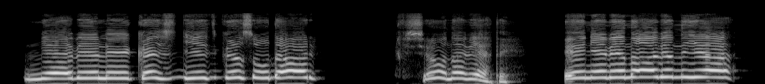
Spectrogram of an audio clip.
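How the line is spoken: Sudden yelling. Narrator (Russian): Вдруг заорал Никитка

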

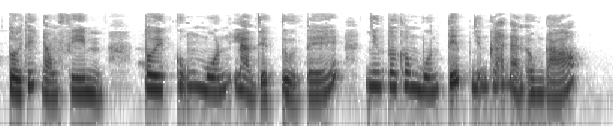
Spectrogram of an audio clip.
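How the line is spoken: Crying. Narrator (Vietnamese): khóc lóc

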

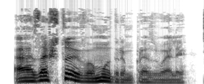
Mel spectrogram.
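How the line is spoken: Plain question. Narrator (Russian): спросил он

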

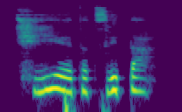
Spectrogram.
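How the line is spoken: Whispered question. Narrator (Russian): спросил Конрад шепотом

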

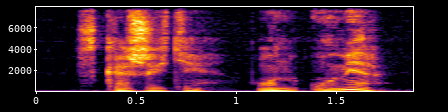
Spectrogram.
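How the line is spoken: Trembling voice, asking. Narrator (Russian): дрогнувшим голосом спросил Виталий

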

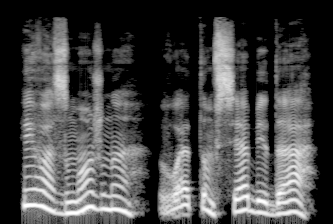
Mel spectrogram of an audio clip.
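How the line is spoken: Sighing. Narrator (Russian): вздохнула Яридин

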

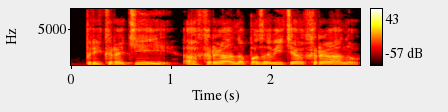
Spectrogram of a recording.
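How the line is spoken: Men shouting. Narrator (Russian): кричали разнимающие мужчины

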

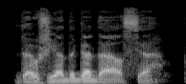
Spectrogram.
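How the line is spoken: Grumbling. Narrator (Russian): пробурчал

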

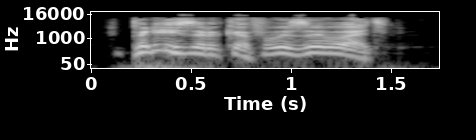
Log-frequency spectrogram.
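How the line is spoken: Chuckling laugh. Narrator (Russian): хохотнул Леха

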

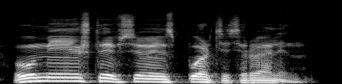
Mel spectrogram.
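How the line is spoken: Sighed. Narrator (Russian): вздохнул

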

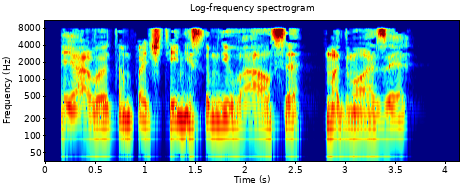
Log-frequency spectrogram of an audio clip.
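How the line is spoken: Grumbled while laughing. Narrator (Russian): Папочка ... все еще смеясь, пробурчал

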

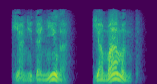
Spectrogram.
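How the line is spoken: Frantic whisper. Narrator (Russian): зашептала безумно

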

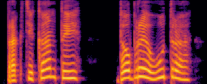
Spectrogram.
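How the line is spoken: Shouting. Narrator (Russian): кричал Унгис

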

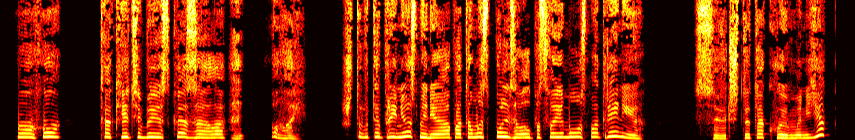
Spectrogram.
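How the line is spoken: Sly smiling babble. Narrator (Russian): Хитро улыбаясь, пролепетала напарница

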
